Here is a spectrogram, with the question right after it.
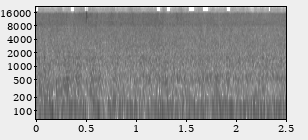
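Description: Steady, dense rain hiss from California news footage, a broad even wash of downpour that holds at one level without pause, with no voices over it.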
